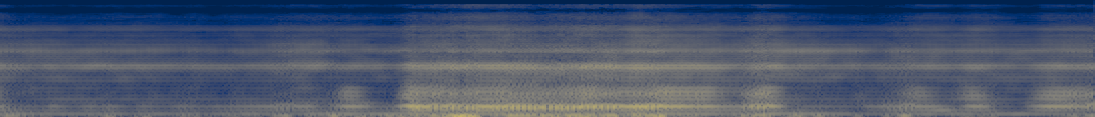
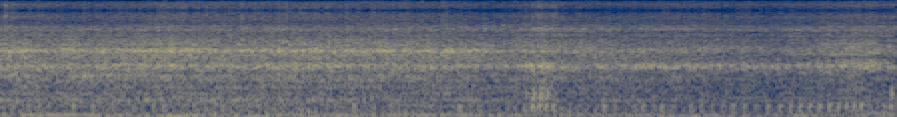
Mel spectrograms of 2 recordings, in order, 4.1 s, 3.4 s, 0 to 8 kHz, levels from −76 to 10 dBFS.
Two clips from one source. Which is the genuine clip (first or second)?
second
